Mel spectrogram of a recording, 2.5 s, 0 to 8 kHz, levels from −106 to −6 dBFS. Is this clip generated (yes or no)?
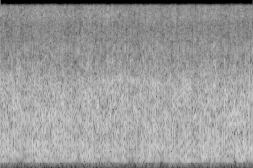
yes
